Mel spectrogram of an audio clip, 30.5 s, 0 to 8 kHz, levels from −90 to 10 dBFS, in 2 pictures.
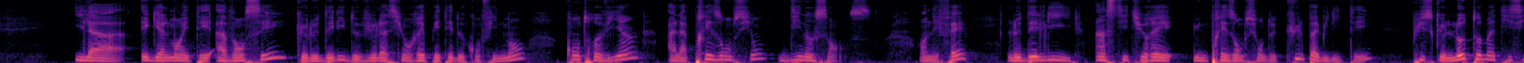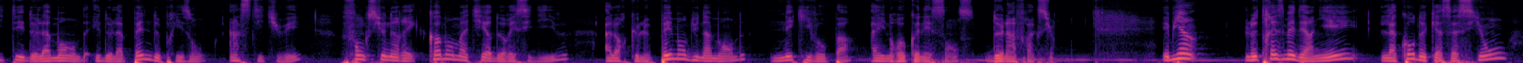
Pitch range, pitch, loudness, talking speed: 115-165 Hz, 140 Hz, -33 LUFS, 135 wpm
